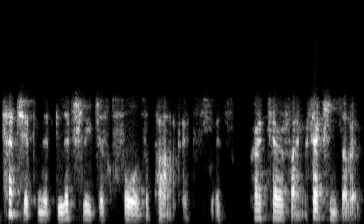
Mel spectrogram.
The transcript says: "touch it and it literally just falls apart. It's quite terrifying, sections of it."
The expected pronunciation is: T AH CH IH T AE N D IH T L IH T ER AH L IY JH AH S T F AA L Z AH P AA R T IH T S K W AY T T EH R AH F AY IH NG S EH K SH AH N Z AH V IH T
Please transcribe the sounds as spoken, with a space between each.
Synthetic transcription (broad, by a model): T AH CH IH T N IH T L IH T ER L IY JH AH S T F AA L Z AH P AA R T IH T S K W AY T T EH R AH F AY IH NG S EH K SH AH N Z AH V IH T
